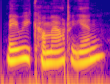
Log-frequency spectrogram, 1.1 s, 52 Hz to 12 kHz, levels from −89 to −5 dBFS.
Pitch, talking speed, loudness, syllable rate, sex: 245 Hz, 270 wpm, -15 LUFS, 6.3 syllables/s, female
